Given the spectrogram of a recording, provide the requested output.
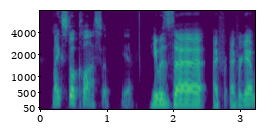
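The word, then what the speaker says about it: Stoklasa: Stoloska, Red Letter Media guy. I never learned how to pronounce his Really? last name. Mike Stolklasa, yeah.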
